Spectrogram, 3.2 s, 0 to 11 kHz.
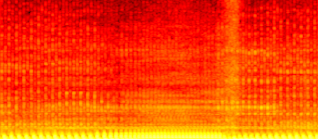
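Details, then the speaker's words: Modified Kawasaki KLX351 single-cylinder after hard riding on snow and ice, did not lock up: a hard heavy rap on every beat at idle, loud through a throttle blip; engine knock, owner thinks not bottom end, suspects a failed cam chain tensioner. "Oh. That sounds awful. Well, guys, this could very well be the end of the KLX. I really can't tell what that is. It doesn't sound like it's bottom end."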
